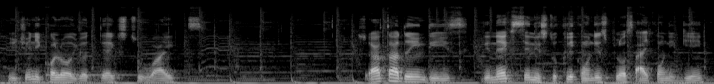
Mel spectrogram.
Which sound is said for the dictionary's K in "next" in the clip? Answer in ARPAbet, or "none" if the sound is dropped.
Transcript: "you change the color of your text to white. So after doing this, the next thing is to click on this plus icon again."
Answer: K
